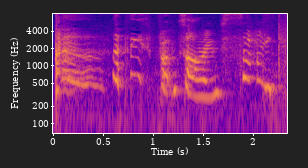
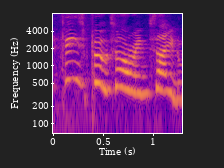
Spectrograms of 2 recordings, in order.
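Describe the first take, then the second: First: High, slow, laughing through the words; laughing disbelief. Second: Said in the usual way. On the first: Real, not acted. Reacting to a wild book twist for viewers, laughing.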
